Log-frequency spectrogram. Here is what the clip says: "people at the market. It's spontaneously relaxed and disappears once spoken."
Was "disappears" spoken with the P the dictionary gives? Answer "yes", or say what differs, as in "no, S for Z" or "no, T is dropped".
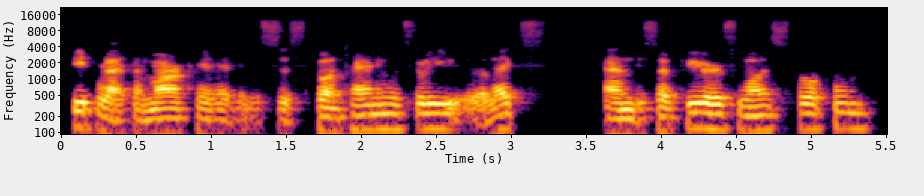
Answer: no, F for P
